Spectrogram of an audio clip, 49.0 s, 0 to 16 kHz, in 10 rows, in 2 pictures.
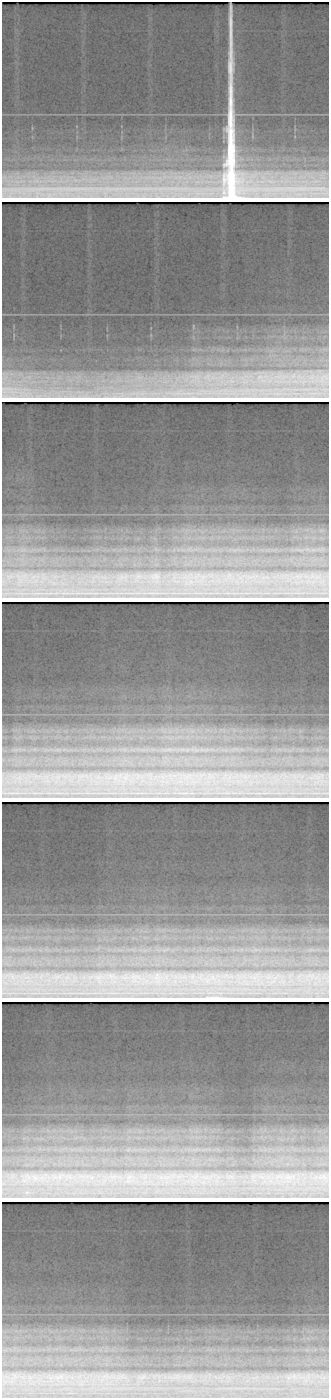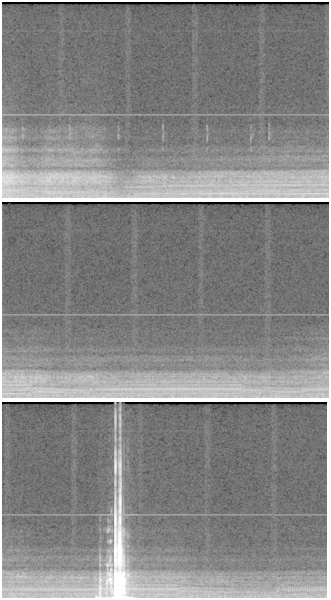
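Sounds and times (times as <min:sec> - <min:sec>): wind and road noise: 0:00.1 - 0:49.0.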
